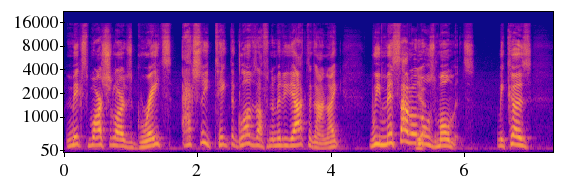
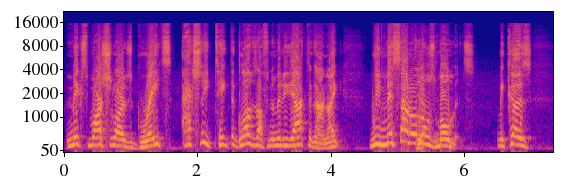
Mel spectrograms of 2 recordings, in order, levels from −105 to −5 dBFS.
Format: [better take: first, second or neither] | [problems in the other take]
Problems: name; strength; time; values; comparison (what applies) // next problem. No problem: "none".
first | distortion; heavy; 12% of the sound clipped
